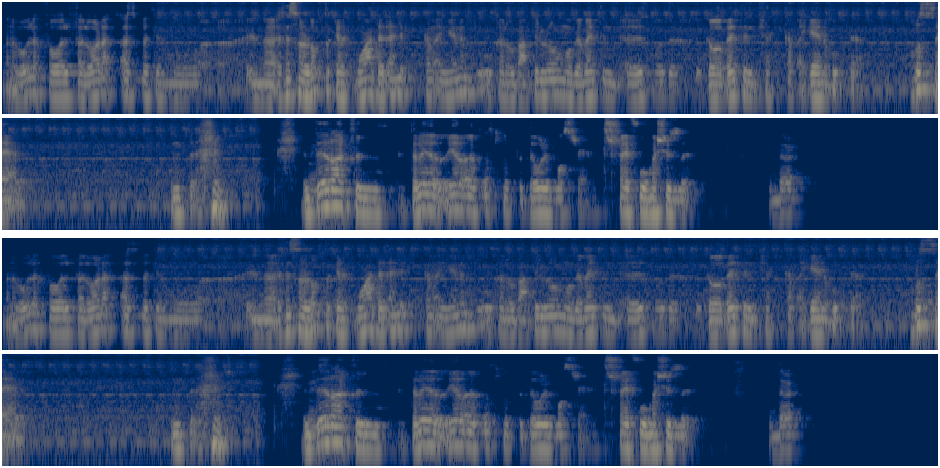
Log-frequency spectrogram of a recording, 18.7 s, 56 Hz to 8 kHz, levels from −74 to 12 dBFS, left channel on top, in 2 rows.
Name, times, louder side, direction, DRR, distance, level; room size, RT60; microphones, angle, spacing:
voice 1, 0.0-8.6 9.1-9.5 11.0-11.6 12.1-16.2, left 1 dB, 55° left, 1.5 m, -33 dB
sound 1, 1.5-12.0, left 1 dB, 10° left, 1.2 m, -47 dB
voice 2, 9.0-9.6 10.3-10.7 12.4-12.5 16.7-17.3, right 1 dB, 85° right, 1.6 m, -43 dB
12.0 x 5.3 x 5.0 m
head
